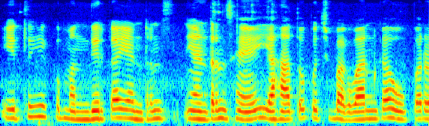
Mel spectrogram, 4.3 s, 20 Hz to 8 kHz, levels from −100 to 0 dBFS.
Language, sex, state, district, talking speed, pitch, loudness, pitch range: Hindi, female, Haryana, Charkhi Dadri, 195 wpm, 195 Hz, -18 LUFS, 190-210 Hz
